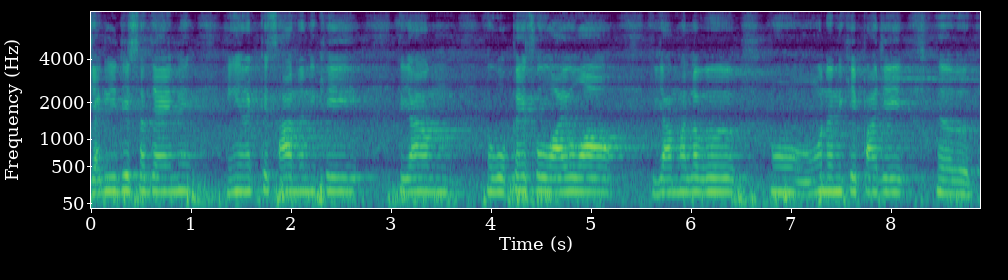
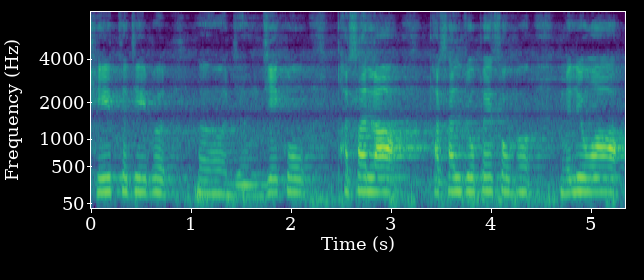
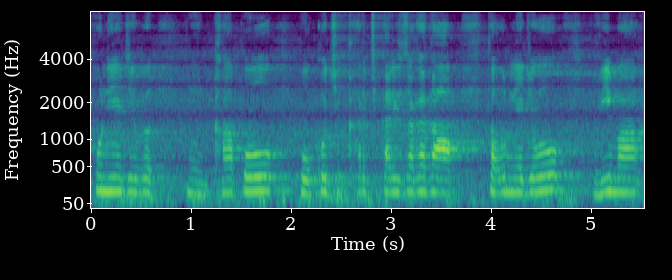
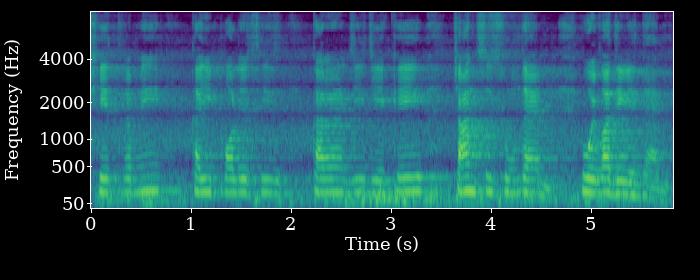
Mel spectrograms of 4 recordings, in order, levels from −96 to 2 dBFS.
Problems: constant background noise, echo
